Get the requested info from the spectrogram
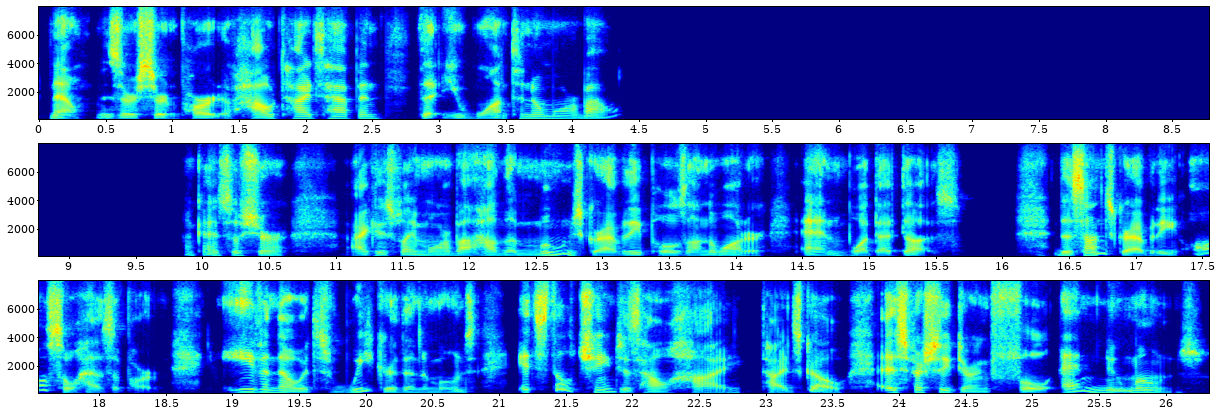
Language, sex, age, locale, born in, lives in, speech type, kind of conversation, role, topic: English, male, 50-54, en-US, United States, United States, read, expert-assistant, expert, What causes ocean tides to rise and fall?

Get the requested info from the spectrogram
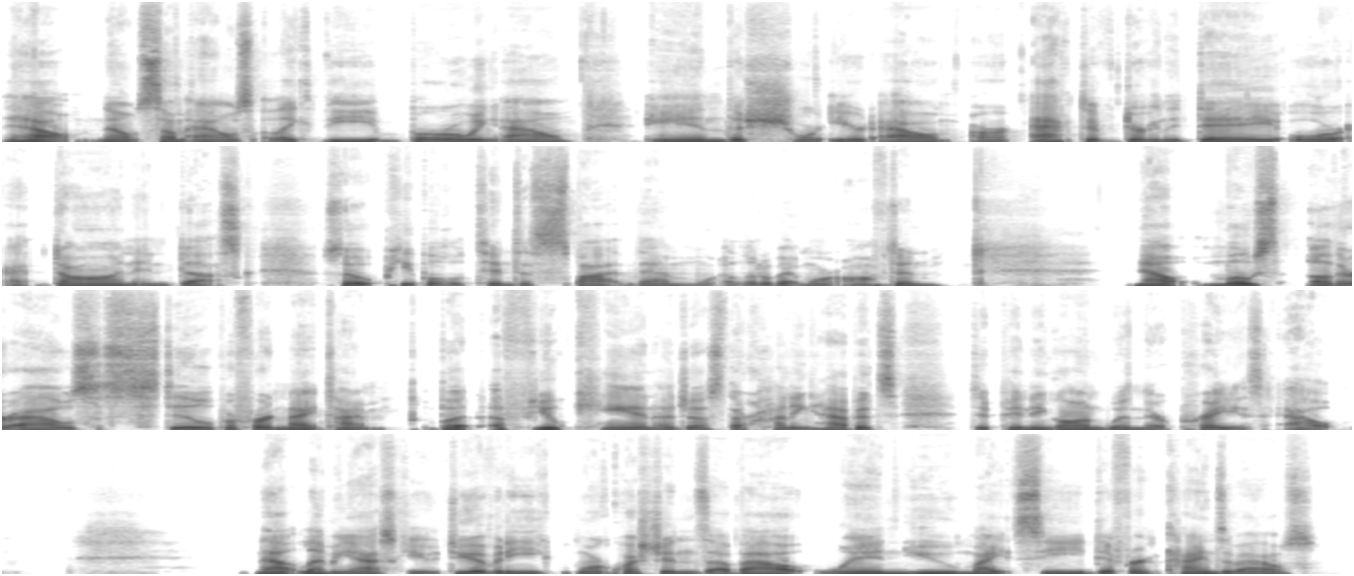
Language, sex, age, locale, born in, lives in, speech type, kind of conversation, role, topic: English, male, 30-34, en-US, United States, United States, read, expert-assistant, expert, Why do owls have such good night vision?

